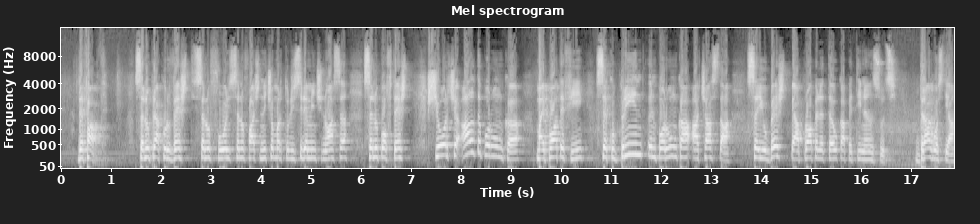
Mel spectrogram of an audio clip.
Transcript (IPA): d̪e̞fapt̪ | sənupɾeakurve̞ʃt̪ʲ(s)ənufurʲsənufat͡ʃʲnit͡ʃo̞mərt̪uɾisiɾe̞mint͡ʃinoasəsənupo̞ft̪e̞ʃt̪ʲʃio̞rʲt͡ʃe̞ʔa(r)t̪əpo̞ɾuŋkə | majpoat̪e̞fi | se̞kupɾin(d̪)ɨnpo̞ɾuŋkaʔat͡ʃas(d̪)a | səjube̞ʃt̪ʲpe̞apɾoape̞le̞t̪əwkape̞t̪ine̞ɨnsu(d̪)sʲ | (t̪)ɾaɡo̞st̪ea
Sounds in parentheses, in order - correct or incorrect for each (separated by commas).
correct, incorrect, correct, incorrect, incorrect, incorrect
